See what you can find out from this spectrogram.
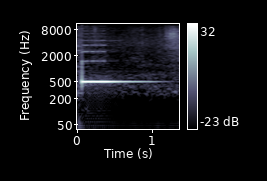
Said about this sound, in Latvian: Tādā gadījumā lūdzu zvanu. Balsosim par 118. deputāta Augusta Brīgmaņa iesniegto priekšlikumu.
